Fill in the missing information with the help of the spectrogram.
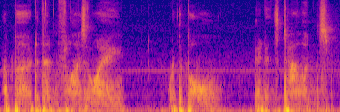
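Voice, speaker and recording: Male ASMR host. Full breathy whisper throughout, very unhurried, gentle and deliberate delivery. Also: low-quality recording. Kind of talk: whispered ASMR narration and trivia.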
